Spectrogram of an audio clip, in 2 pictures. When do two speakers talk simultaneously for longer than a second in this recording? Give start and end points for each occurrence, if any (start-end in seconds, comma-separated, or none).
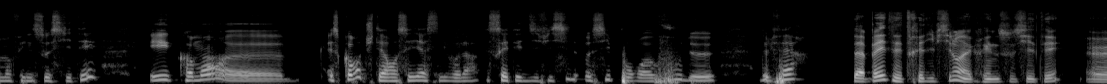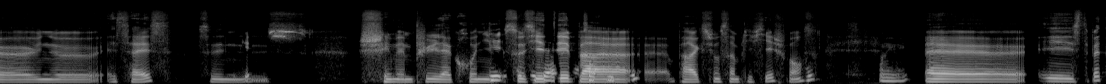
15.9-17.5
